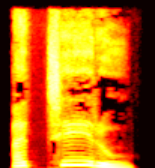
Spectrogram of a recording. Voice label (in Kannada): "ಅಚ್ಚೇರು", Kannada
